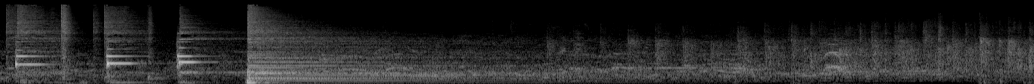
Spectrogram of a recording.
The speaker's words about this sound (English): to all the volunteers and everybody who is involved, thank you very much. A big applause to all the volunteers. Thank you.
